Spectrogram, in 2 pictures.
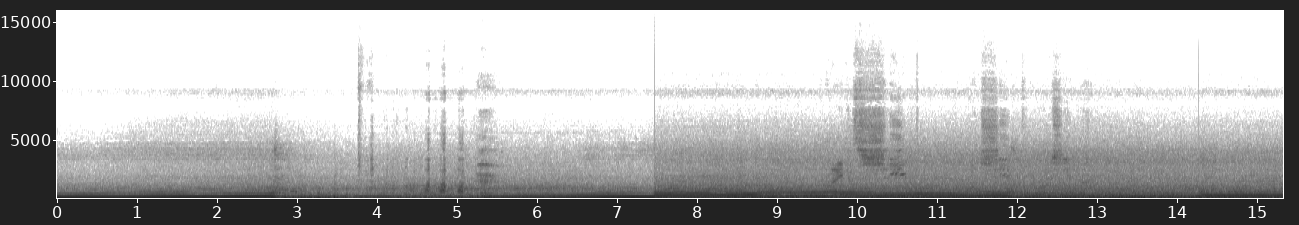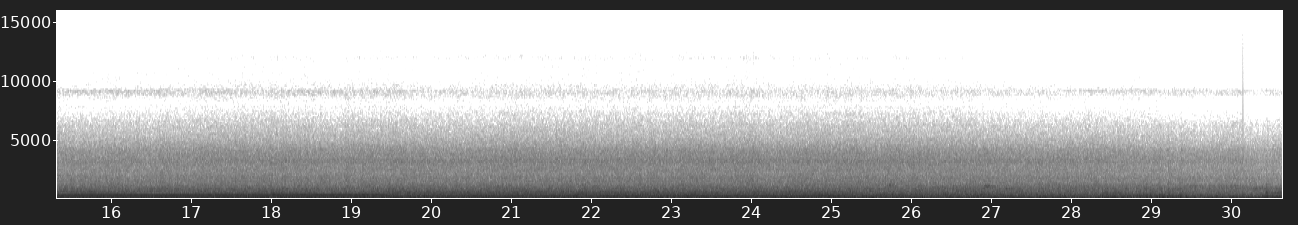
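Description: Cabin sound of a 9ff-tuned Porsche 911 (991.2) Turbo S at high speed: the twin-turbo flat-six drones under heavy road and wind noise. Its pitch drops back twice in the first ten seconds, then climbs slowly as the car pulls from about 215 to 240 km/h.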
